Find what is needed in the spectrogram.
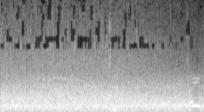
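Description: Large football stadium crowd cheering and clapping to celebrate a goal: a steady, even wash of noise with no single voice standing out.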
